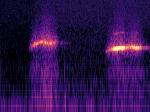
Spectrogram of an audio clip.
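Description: Whistling by a person practising for a performance. Two sustained whistled notes are separated by a short pause, the second slightly lower and a little louder. The whistling is fairly soft and clear, with nothing else around it.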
